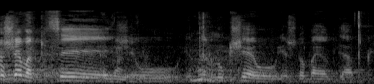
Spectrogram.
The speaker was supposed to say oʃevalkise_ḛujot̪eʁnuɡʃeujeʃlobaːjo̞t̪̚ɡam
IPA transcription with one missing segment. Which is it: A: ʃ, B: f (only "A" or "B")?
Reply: A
